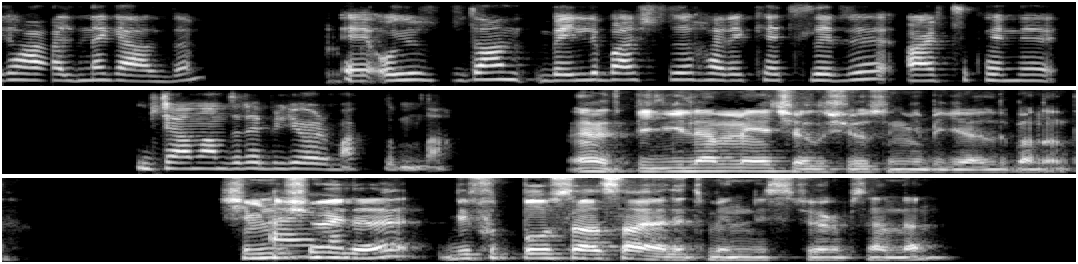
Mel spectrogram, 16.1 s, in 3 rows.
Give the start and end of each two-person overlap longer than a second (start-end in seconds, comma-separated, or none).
none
